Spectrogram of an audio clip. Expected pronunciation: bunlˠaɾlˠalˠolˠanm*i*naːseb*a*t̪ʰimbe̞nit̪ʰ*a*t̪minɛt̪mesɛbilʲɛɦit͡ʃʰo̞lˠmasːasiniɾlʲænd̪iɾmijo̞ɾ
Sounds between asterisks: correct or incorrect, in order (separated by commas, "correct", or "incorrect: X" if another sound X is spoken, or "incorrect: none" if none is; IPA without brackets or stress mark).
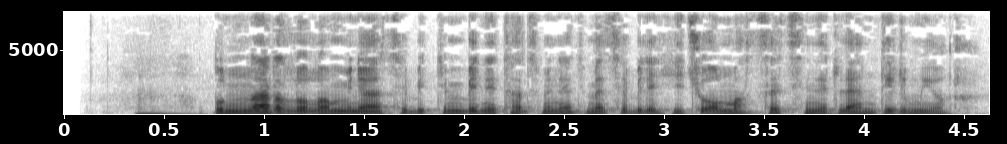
incorrect: y, incorrect: e, correct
